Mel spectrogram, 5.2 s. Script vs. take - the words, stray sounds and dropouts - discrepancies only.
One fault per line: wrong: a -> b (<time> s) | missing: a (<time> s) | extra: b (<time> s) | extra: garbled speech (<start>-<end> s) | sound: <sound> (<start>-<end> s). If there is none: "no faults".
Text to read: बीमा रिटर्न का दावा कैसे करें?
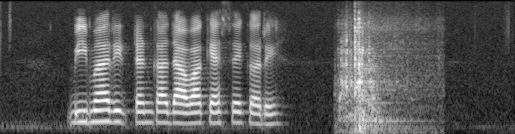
sound: thud (3.4-4.5 s)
